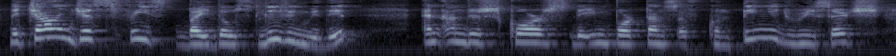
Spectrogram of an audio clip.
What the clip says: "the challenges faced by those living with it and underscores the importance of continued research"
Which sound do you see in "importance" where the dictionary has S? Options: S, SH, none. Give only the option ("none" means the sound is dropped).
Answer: S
